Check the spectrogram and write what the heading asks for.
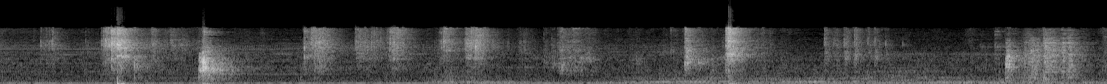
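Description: Metal clicks and knocks with scraping in between, from bolts and steel angle pieces being handled and fitted on a steel handloom frame. Three sharp clacks stand out: about a second in, about two seconds in, and about seven seconds in.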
